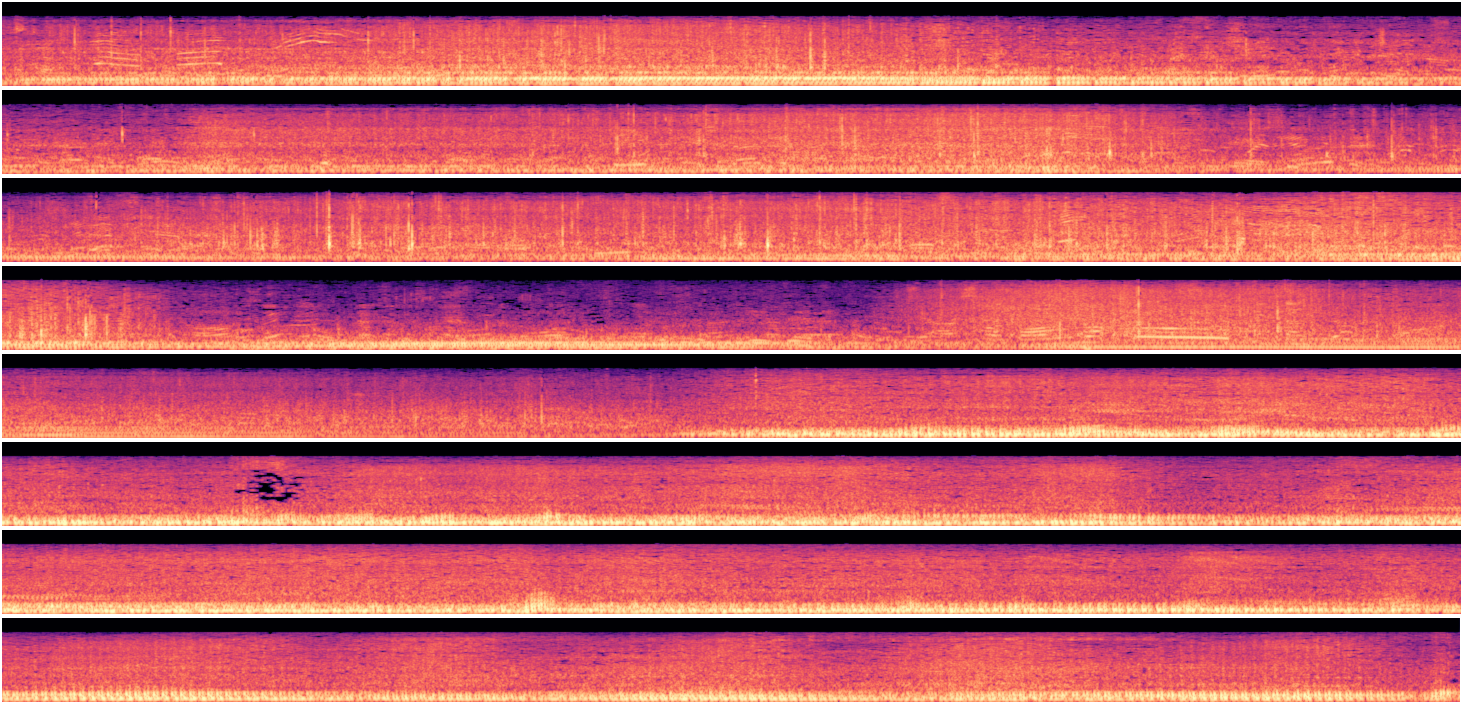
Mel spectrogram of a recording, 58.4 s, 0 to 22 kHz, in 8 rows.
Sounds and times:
Speech: 0:00.0 - 0:02.0, 0:04.7 - 0:11.9, 0:13.2 - 0:18.0, 0:22.7 - 0:29.5
Car: 0:00.0 - 0:58.3.

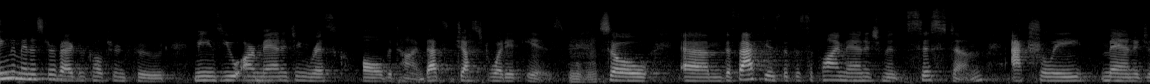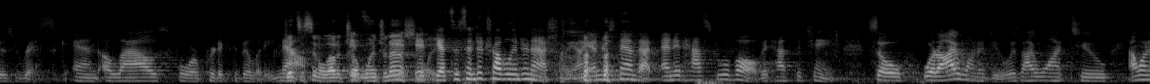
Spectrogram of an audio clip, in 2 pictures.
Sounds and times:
Female speech, woman speaking: 0:00.0 - 0:23.0.

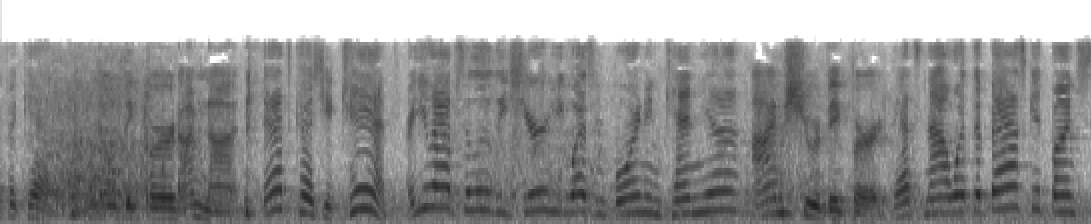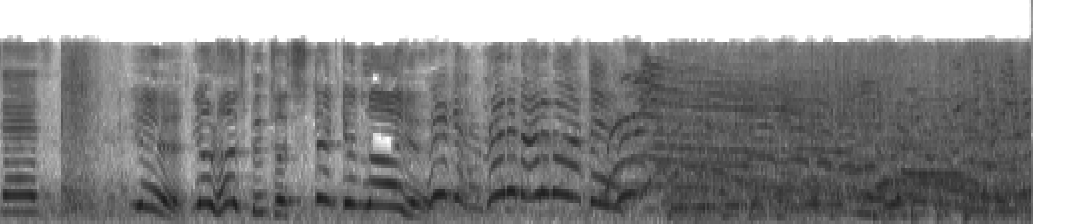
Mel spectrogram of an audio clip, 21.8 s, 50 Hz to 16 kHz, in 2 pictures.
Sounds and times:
Music: 0:17.4 - 0:21.3.

